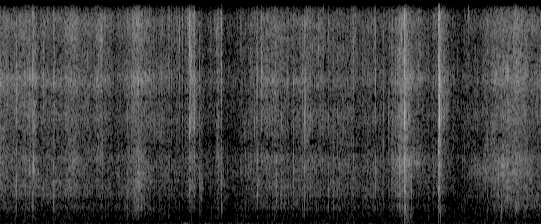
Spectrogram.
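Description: A thin latex surgical glove is bunched and crumpled by bare fingers with long red nails, its fingers pulled and squeezed. The result is a quiet, steady, bright crinkling and rustling, broken by a few sharper, brief crackling snaps.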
